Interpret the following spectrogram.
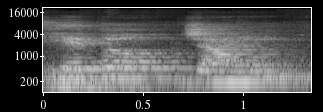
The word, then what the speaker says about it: Hetal Jani: When your name is mispronounced, and I appreciate all who tried to say my name tonight, for the record, it's Hetal Jani, and I've been practicing that myself because I've learned how to mispronounce my name since grade school.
